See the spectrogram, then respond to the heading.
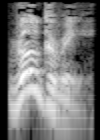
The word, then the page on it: roguery: British English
